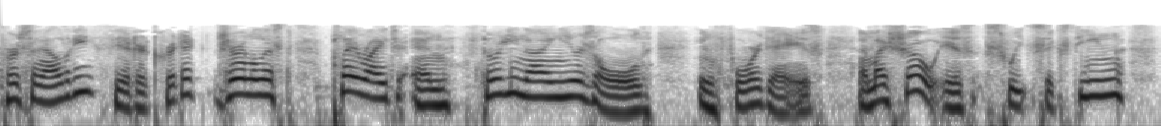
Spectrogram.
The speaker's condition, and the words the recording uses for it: Cleft palate. And I don't have an especially nasal voice, but then again, no one's going to confuse me with Chuck Scarborough.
